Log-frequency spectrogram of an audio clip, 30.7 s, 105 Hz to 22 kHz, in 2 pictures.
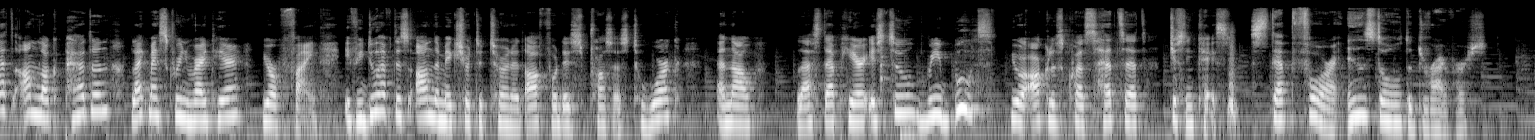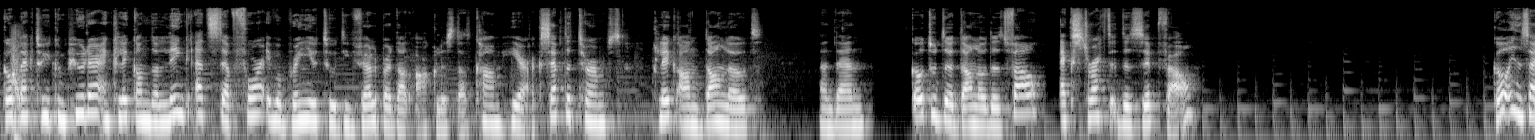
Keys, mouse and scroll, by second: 17.3 click, 21.0 click, 22.2 click, 23.7 click, 24.4 click, 26.0 right click, 27.6 click, 28.6 click, 30.5 click, 30.6 click.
